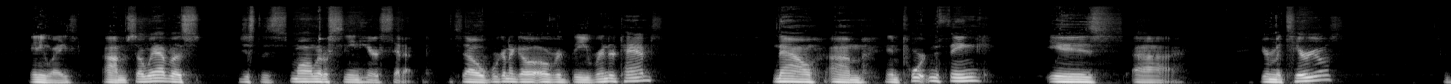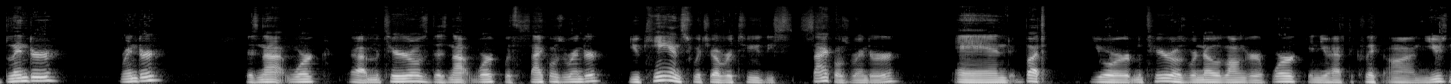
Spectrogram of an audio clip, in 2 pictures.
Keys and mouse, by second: 1.2 click, 1.9 click, 2.5 middle click, 6.3-10.3 middle drag, 15.4-17.3 drag, 18.8-20.7 drag, 20.7 middle click, 21.4-23.2 drag, 24.2-25.9 drag, 28.4-29.0 drag.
